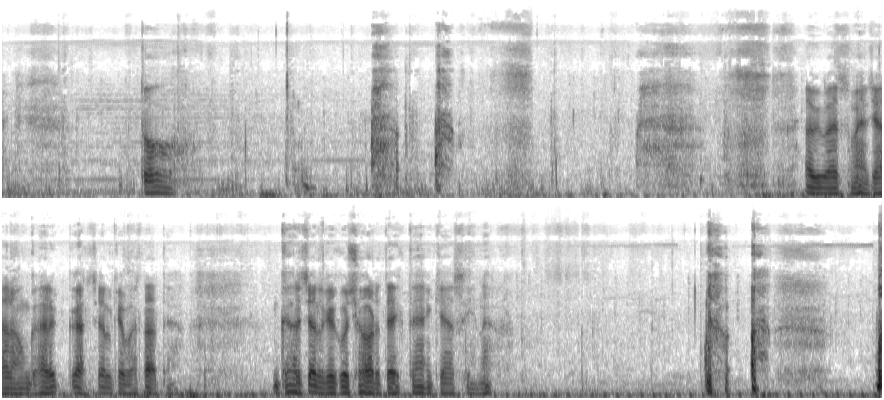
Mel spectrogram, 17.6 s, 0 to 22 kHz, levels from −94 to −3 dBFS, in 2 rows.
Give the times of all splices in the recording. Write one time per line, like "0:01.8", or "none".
none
